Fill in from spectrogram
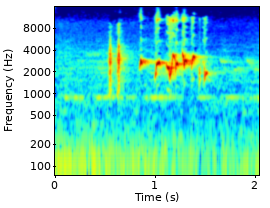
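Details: Wild Iraqi bulbul (White-eared bulbul) singing in the refined Alwazi style: two short chips, then a quick, bubbling warbled phrase of rising and falling notes lasting under a second, over a faint steady hum.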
